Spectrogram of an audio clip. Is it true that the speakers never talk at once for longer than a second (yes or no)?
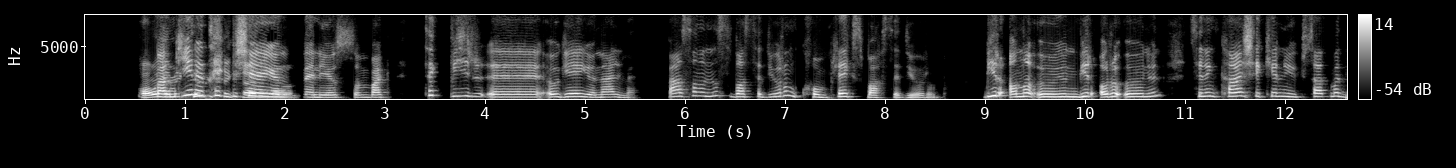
no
